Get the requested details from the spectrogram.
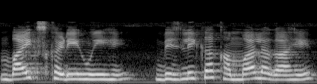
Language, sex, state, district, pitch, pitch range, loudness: Hindi, female, Uttar Pradesh, Muzaffarnagar, 240 Hz, 230-265 Hz, -14 LUFS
